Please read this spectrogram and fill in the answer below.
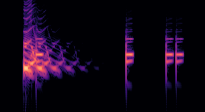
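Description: Cartoon animation sound effects: a short, pitched springy sound, followed by three brief beeps, one on its own and then two in quick succession near the end.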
